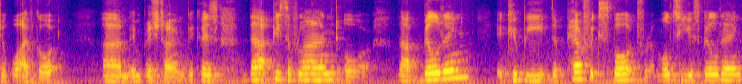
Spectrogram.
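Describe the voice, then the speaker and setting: A woman's medium-pitched, dark, mellow voice at a fairly slow pace with ordinary pitch variation. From Scotland, Glasgow area. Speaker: real estate agent. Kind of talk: casual chat.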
